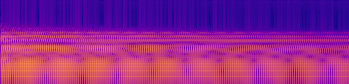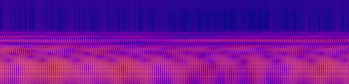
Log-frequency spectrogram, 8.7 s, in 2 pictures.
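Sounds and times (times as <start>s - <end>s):
D sharp piano note: 0.0s - 8.7s.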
